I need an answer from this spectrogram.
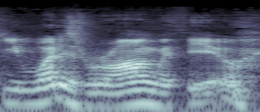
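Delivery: ordinary delivery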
